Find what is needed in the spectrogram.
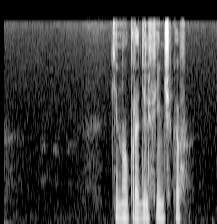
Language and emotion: Russian, neutral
